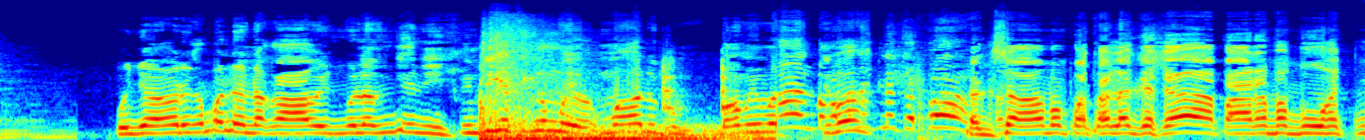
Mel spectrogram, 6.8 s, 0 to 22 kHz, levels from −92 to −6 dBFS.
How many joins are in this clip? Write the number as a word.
one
